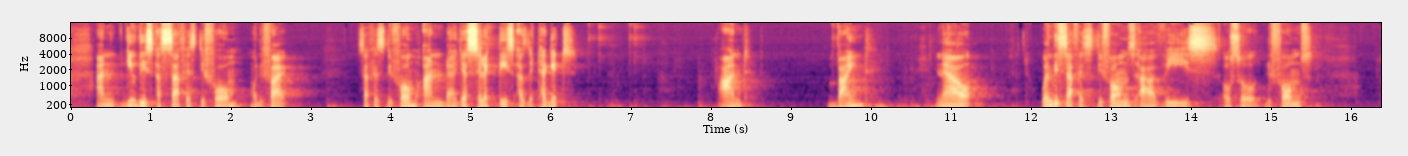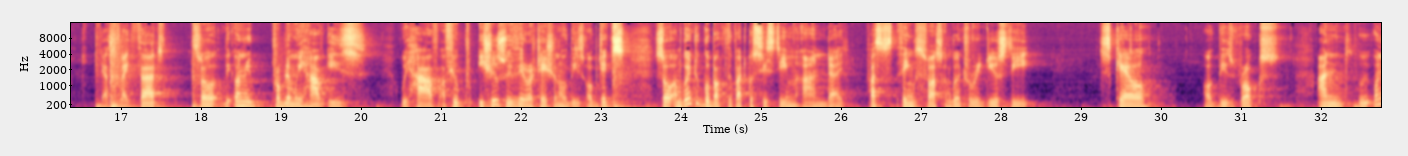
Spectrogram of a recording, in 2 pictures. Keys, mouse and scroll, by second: 0.7-4.2 drag, 5.1 click, 6.5 click, 9.5 click, 10.8 space, 16.8 Escape, 17.1-19.1 typing, 17.8 Escape, 23.0 Escape, 24.4 click, 27.6 click, 30.1-31.4 shift+drag.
